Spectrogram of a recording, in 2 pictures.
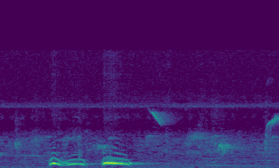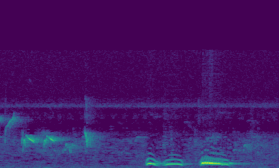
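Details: Lively female spotted dove calling to other doves, giving two three-note phrases of soft coos, two short arched notes followed by a fuller held coo, with scattered faint high twitters from other birds.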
